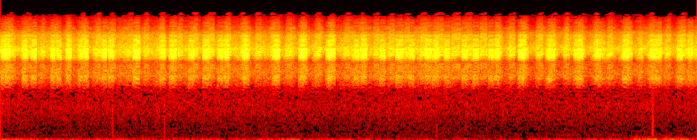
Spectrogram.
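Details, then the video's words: Cicadas singing in midsummer in a Greek pine forest: a dense, hissing buzz with fast rhythmic pulsing, about three pulses a second, steady throughout with no other sounds. "Cicadas singing in midsummer - Nature sounds from the Greek fauna - Sounds of cicadas"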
